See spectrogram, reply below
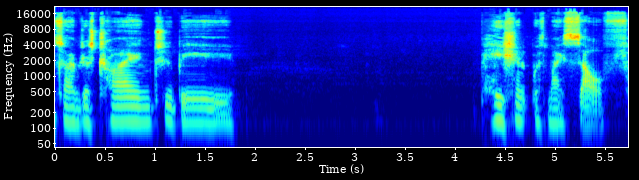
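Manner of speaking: angry and tearful. Speaking to viewers while holding back angry tears: angry and tearful. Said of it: "that's an angry tear".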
